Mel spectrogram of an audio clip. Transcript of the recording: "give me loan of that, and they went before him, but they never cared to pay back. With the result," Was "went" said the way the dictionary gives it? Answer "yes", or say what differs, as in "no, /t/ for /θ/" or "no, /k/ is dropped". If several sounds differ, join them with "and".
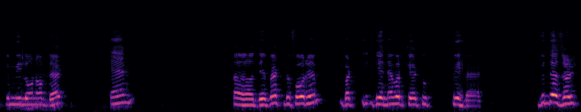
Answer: no, /n/ is dropped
